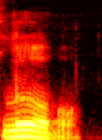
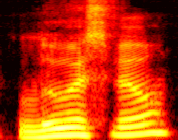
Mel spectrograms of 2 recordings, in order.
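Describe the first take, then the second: First: The name is mumbled, with syllables run together. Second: The name is said clearly, with every syllable. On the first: The speaker is a local. "we all say it like we've got a bunch of bourbon and marbles in our mouth" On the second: The speaker is not from the city. "they'll say Louisville or Louisville"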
